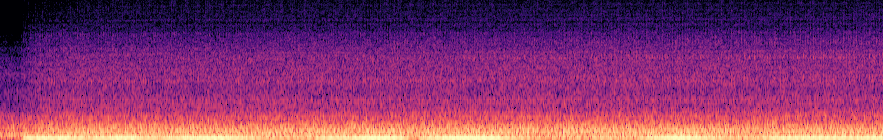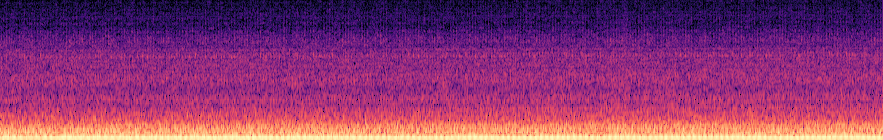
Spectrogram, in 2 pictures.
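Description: A heavy truck engine in American Truck Simulator rumbles deep and steady while driving in Texas, a continuous low drone with no speech.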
